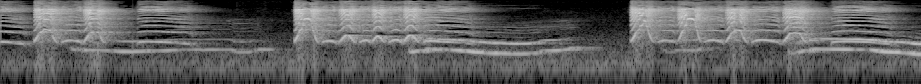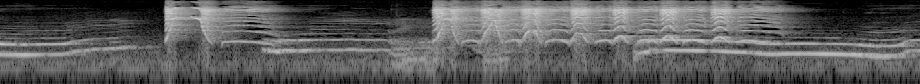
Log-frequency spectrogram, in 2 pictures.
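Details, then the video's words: A West Highland White Terrier singing: bursts of high squeaky yelps that slide into long, wavering, falling howled tones, in five phrases separated by short pauses. "Westie singing"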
